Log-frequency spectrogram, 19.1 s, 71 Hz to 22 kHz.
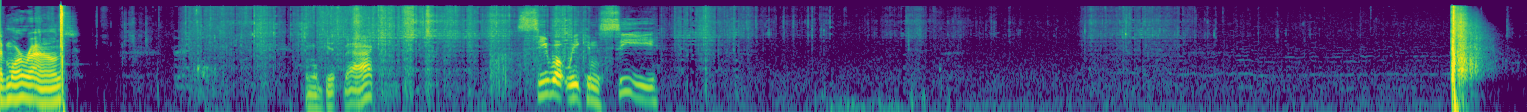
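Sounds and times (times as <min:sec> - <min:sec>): pistol shot: 0:18.1 - 0:18.8.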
